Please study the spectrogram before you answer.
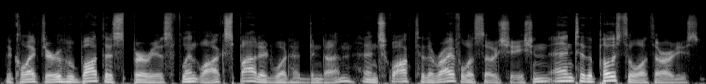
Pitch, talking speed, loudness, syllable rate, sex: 110 Hz, 195 wpm, -18 LUFS, 5.4 syllables/s, male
